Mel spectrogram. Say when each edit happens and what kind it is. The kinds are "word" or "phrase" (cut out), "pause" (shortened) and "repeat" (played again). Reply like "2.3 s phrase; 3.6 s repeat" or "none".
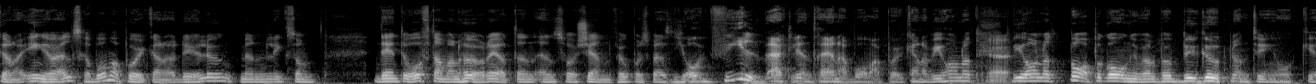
none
